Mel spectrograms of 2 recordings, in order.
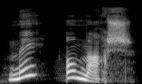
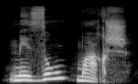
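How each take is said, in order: First: The words are said without an added linking sound. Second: The words are joined with a linking sound. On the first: But we are walking. "вот фраза «но мы идем»" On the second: The house is walking. "Сделаем ненужную связку"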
